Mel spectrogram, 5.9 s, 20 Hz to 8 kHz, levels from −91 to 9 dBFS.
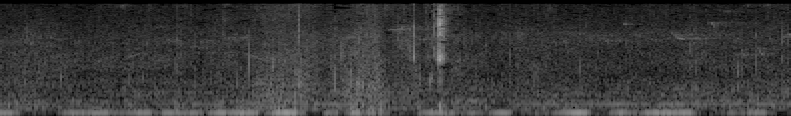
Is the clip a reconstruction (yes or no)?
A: no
